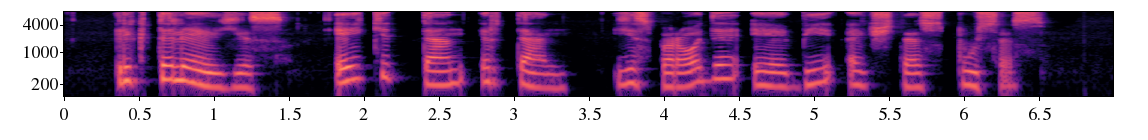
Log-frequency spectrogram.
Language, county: Lithuanian, Vilnius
